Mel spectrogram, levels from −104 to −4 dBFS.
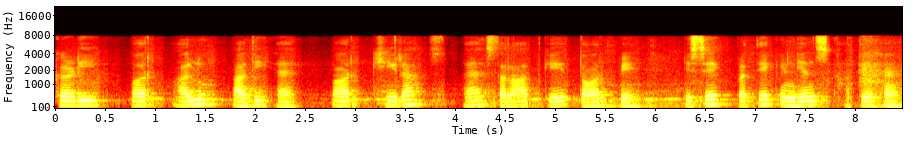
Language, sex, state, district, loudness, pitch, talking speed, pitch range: Hindi, male, Chhattisgarh, Raipur, -18 LUFS, 130 Hz, 120 wpm, 125-140 Hz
